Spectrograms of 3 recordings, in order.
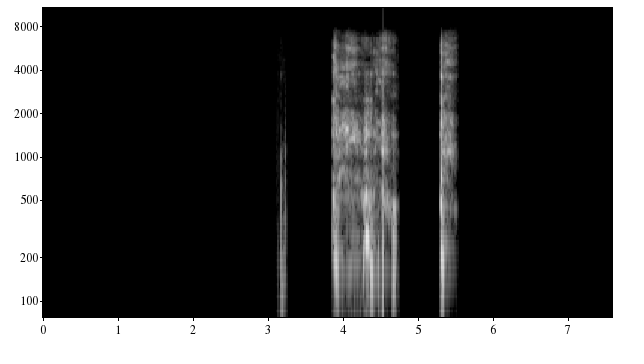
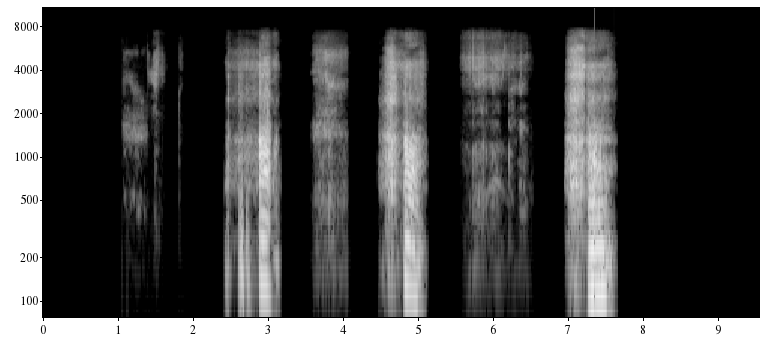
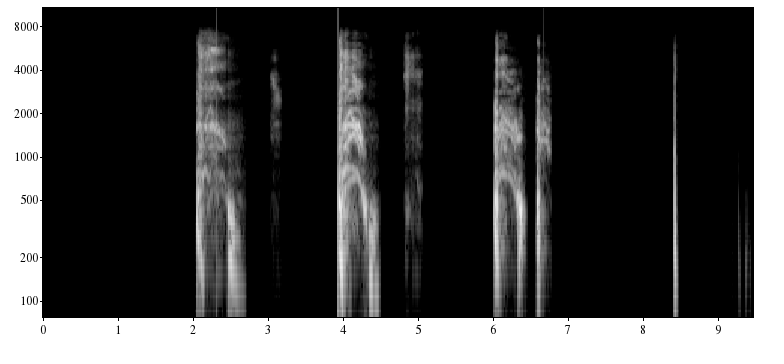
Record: {"cough_length": "7.6 s", "cough_amplitude": 19686, "cough_signal_mean_std_ratio": 0.19, "exhalation_length": "9.6 s", "exhalation_amplitude": 27441, "exhalation_signal_mean_std_ratio": 0.29, "three_cough_length": "9.5 s", "three_cough_amplitude": 27280, "three_cough_signal_mean_std_ratio": 0.23, "survey_phase": "beta (2021-08-13 to 2022-03-07)", "age": "45-64", "gender": "Male", "wearing_mask": "No", "symptom_cough_any": true, "symptom_new_continuous_cough": true, "symptom_runny_or_blocked_nose": true, "symptom_sore_throat": true, "symptom_fever_high_temperature": true, "symptom_headache": true, "symptom_change_to_sense_of_smell_or_taste": true, "smoker_status": "Never smoked", "respiratory_condition_asthma": false, "respiratory_condition_other": false, "recruitment_source": "Test and Trace", "submission_delay": "2 days", "covid_test_result": "Positive", "covid_test_method": "LFT"}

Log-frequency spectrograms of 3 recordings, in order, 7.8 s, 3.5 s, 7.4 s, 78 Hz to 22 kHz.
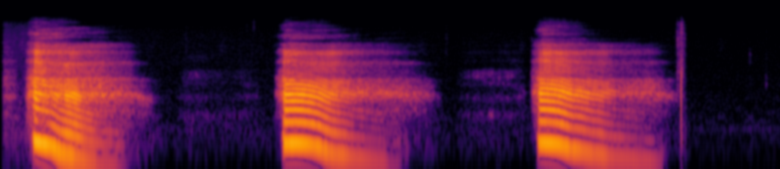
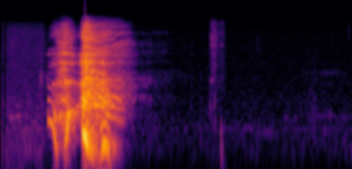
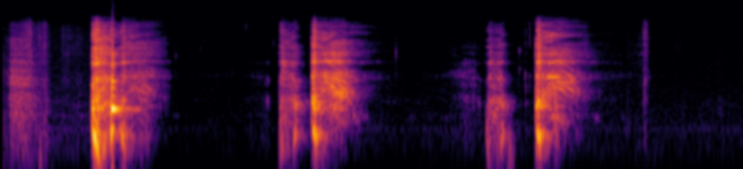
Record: {"exhalation_length": "7.8 s", "exhalation_amplitude": 19276, "exhalation_signal_mean_std_ratio": 0.4, "cough_length": "3.5 s", "cough_amplitude": 28476, "cough_signal_mean_std_ratio": 0.28, "three_cough_length": "7.4 s", "three_cough_amplitude": 29204, "three_cough_signal_mean_std_ratio": 0.21, "survey_phase": "beta (2021-08-13 to 2022-03-07)", "age": "65+", "gender": "Male", "wearing_mask": "No", "symptom_none": true, "smoker_status": "Never smoked", "respiratory_condition_asthma": false, "respiratory_condition_other": false, "recruitment_source": "REACT", "submission_delay": "2 days", "covid_test_result": "Negative", "covid_test_method": "RT-qPCR", "influenza_a_test_result": "Negative", "influenza_b_test_result": "Negative"}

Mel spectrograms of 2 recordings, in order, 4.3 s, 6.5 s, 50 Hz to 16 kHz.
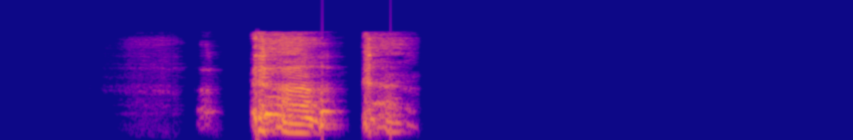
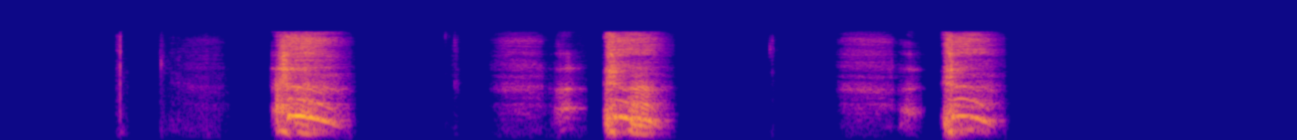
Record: {"cough_length": "4.3 s", "cough_amplitude": 27437, "cough_signal_mean_std_ratio": 0.28, "three_cough_length": "6.5 s", "three_cough_amplitude": 26580, "three_cough_signal_mean_std_ratio": 0.29, "survey_phase": "beta (2021-08-13 to 2022-03-07)", "age": "45-64", "gender": "Female", "wearing_mask": "No", "symptom_none": true, "smoker_status": "Never smoked", "respiratory_condition_asthma": false, "respiratory_condition_other": false, "recruitment_source": "REACT", "submission_delay": "2 days", "covid_test_result": "Negative", "covid_test_method": "RT-qPCR", "influenza_a_test_result": "Negative", "influenza_b_test_result": "Negative"}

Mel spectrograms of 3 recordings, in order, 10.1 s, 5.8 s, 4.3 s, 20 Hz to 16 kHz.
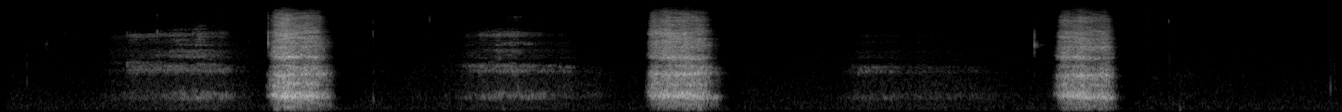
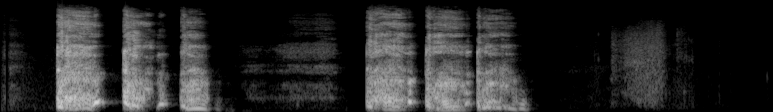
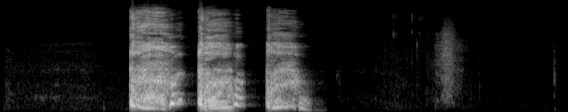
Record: {"exhalation_length": "10.1 s", "exhalation_amplitude": 9871, "exhalation_signal_mean_std_ratio": 0.3, "cough_length": "5.8 s", "cough_amplitude": 31010, "cough_signal_mean_std_ratio": 0.41, "three_cough_length": "4.3 s", "three_cough_amplitude": 32768, "three_cough_signal_mean_std_ratio": 0.38, "survey_phase": "beta (2021-08-13 to 2022-03-07)", "age": "18-44", "gender": "Male", "wearing_mask": "No", "symptom_cough_any": true, "symptom_runny_or_blocked_nose": true, "symptom_fatigue": true, "symptom_headache": true, "symptom_onset": "4 days", "smoker_status": "Never smoked", "respiratory_condition_asthma": false, "respiratory_condition_other": false, "recruitment_source": "Test and Trace", "submission_delay": "2 days", "covid_test_result": "Positive", "covid_test_method": "ePCR"}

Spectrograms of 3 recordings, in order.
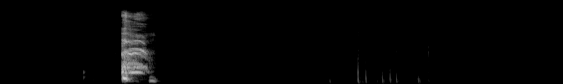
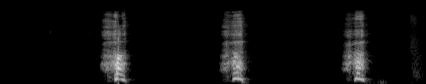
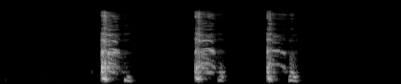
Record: {"cough_length": "5.6 s", "cough_amplitude": 26002, "cough_signal_mean_std_ratio": 0.17, "exhalation_length": "4.3 s", "exhalation_amplitude": 32768, "exhalation_signal_mean_std_ratio": 0.23, "three_cough_length": "4.0 s", "three_cough_amplitude": 24493, "three_cough_signal_mean_std_ratio": 0.29, "survey_phase": "beta (2021-08-13 to 2022-03-07)", "age": "18-44", "gender": "Female", "wearing_mask": "No", "symptom_cough_any": true, "smoker_status": "Never smoked", "respiratory_condition_asthma": false, "respiratory_condition_other": false, "recruitment_source": "Test and Trace", "submission_delay": "-1 day", "covid_test_result": "Positive", "covid_test_method": "LFT"}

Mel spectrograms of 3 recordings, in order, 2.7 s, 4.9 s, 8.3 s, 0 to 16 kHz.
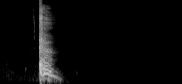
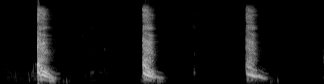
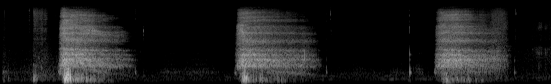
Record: {"cough_length": "2.7 s", "cough_amplitude": 32768, "cough_signal_mean_std_ratio": 0.21, "three_cough_length": "4.9 s", "three_cough_amplitude": 32768, "three_cough_signal_mean_std_ratio": 0.27, "exhalation_length": "8.3 s", "exhalation_amplitude": 25720, "exhalation_signal_mean_std_ratio": 0.4, "survey_phase": "beta (2021-08-13 to 2022-03-07)", "age": "18-44", "gender": "Female", "wearing_mask": "No", "symptom_none": true, "smoker_status": "Ex-smoker", "respiratory_condition_asthma": false, "respiratory_condition_other": false, "recruitment_source": "REACT", "submission_delay": "2 days", "covid_test_result": "Negative", "covid_test_method": "RT-qPCR", "influenza_a_test_result": "Negative", "influenza_b_test_result": "Negative"}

